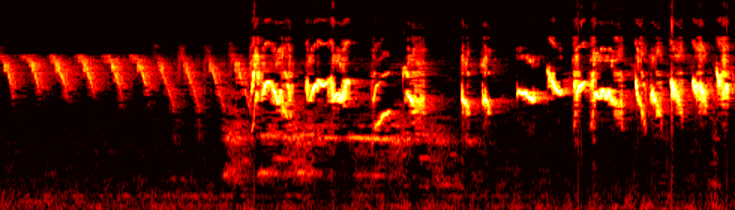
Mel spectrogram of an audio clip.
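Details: Javan pied starling from Java opening with a rapid series of descending chirps, then breaking into loud scratchy chatter and whistled notes packed closely together.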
